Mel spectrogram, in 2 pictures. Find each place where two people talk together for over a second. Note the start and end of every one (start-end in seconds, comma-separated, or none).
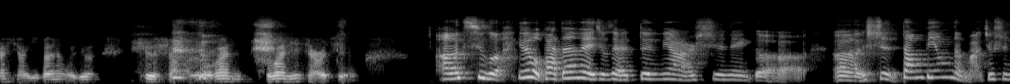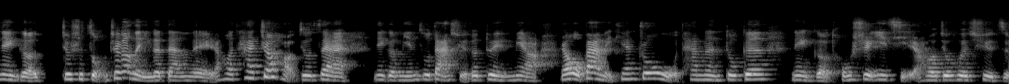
none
